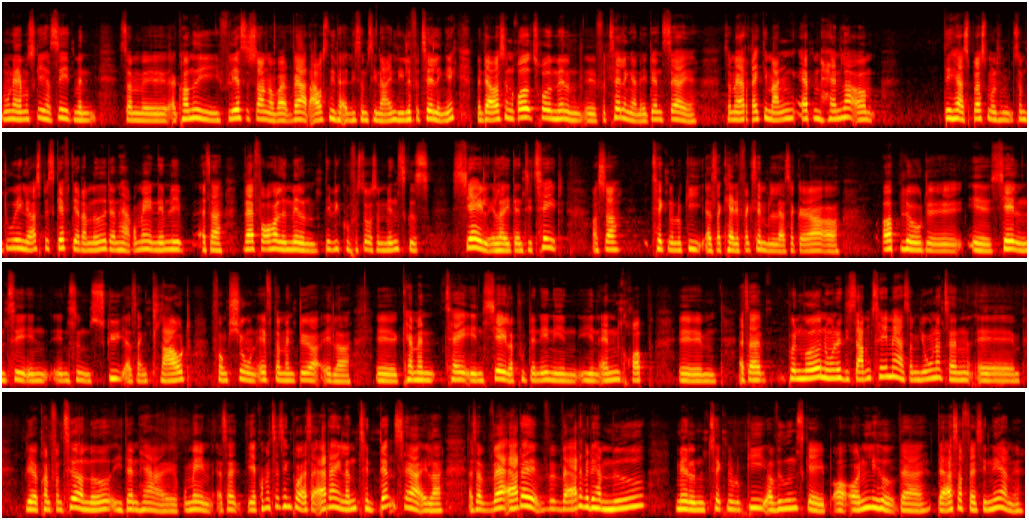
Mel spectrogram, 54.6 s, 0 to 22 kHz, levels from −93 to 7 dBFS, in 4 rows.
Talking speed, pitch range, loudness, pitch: 195 wpm, 180-220 Hz, -28 LUFS, 200 Hz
